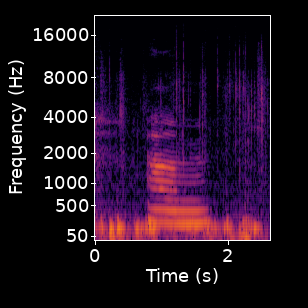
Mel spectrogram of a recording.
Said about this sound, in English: This is me. ASMR in this plastic bag.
